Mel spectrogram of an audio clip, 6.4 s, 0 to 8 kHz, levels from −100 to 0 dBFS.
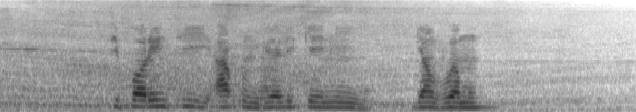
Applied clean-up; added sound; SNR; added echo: none; Fixed-wing aircraft, airplane; 13 dB; none.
